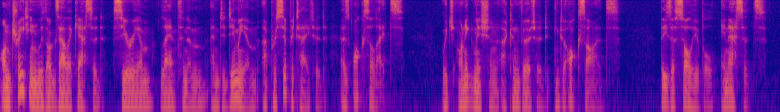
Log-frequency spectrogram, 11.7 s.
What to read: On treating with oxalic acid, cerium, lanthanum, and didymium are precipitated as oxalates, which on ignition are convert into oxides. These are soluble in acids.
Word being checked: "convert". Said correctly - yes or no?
no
